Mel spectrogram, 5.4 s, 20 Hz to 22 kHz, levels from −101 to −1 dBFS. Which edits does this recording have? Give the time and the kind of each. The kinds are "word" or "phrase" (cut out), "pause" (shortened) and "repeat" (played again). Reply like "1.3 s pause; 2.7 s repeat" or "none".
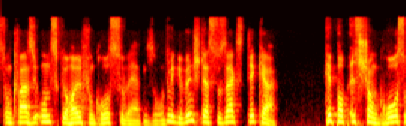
2.2 s phrase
